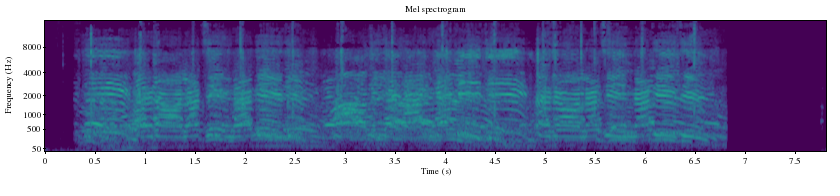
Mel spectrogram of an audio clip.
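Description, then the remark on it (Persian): A crowd of Social Security retirees and pensioners at a Sunday rally in Iran, protesting unmet demands, chants loudly in unison, many voices shouting rhythmic slogans nonstop for about six seconds before cutting off abruptly into silence. “بازنشستگان و مستمری بگیران تأمین اجتماعی روز یکشنبه در دست کم 15 شهر ایران در اعتراض به تحقق نیافتن مطالبات خود تجمع کردند.”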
